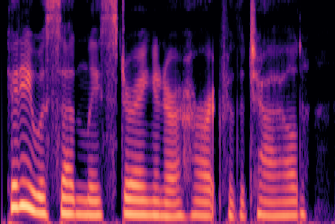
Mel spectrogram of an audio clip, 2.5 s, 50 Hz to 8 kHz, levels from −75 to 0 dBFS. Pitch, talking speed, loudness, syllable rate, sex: 195 Hz, 240 wpm, -16 LUFS, 6.2 syllables/s, female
